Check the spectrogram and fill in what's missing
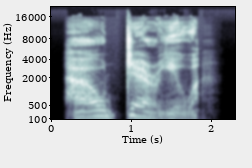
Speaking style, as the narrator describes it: He growls

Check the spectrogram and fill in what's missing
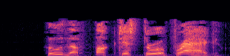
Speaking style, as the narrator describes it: I yelled

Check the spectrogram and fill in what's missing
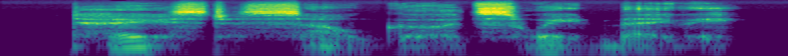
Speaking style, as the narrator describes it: whispers against my lips

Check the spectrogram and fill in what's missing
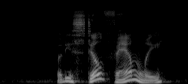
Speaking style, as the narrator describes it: said Mark

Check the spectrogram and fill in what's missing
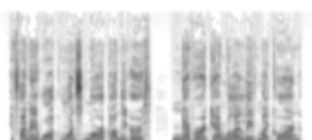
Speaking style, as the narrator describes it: cried

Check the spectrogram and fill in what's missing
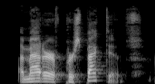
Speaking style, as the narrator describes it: I said

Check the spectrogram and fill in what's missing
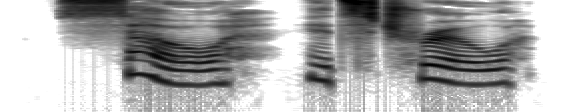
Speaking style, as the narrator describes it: Peter murmured, finally

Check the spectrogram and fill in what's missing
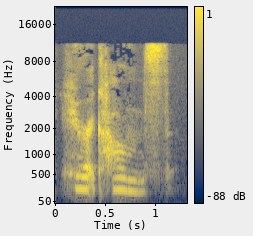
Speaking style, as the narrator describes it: Cecily whispered

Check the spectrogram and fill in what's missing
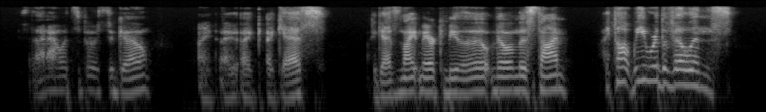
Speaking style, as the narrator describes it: Killerella whispers to Supercrime

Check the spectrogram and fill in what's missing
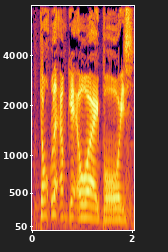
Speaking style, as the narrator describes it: bellowed

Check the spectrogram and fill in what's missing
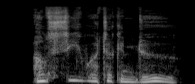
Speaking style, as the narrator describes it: said Jerry softly

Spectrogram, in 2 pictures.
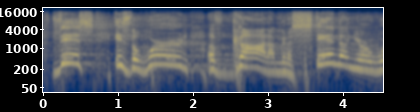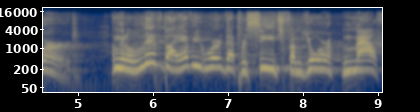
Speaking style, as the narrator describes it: I yelled

